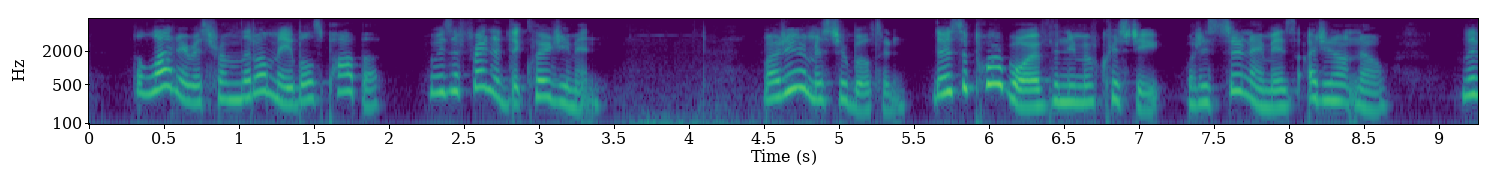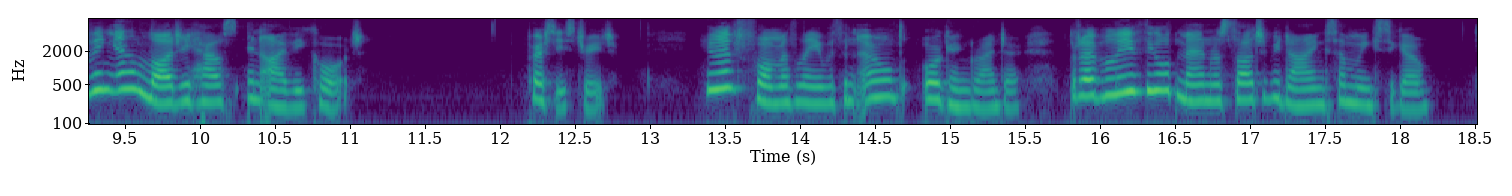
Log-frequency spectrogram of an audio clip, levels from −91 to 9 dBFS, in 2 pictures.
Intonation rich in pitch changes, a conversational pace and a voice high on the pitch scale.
No: wide, 6.6 semitones; fast, 220 wpm; very high, 255 Hz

